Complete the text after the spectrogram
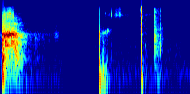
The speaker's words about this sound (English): You cough. Yeah, I'm done coughing.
